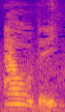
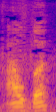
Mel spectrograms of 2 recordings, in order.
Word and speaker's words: Alde: If I haven't got that switch turned on, the Alde, or the Alba, however you wish to pronounce it, A-L-D-E, for me it's Aldi, that system won't be live on mains electrics unless that is turned on.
